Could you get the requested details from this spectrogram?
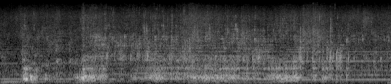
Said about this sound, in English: At least flush the toilet first.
